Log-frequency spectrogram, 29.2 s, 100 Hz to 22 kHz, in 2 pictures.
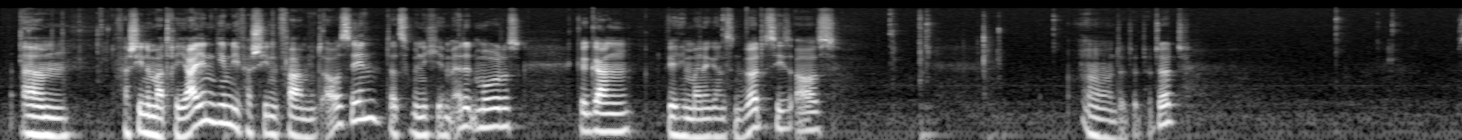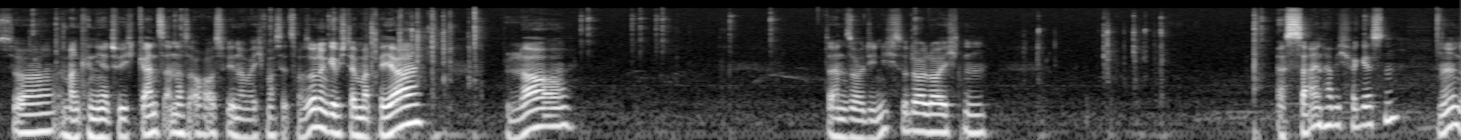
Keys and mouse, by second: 0.2 z, 2.7 a, 3.2 c, 3.7 middle click, 3.9-5.3 middle drag, 9.9 c, 17.3-25.1 drag, 24.8 a, 25.9 ctrl+z, 27.2-29.2 drag.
